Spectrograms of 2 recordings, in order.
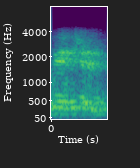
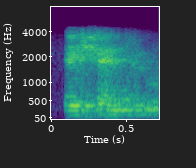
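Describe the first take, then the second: First: The middle consonant is a 't' sound. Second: The middle consonant is a 'sh' sound. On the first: The speaker calls it wrong. "वो हमें पेटेंट पढ़ाते रहे" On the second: The speaker calls it right. "पेशेंट मरीज"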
